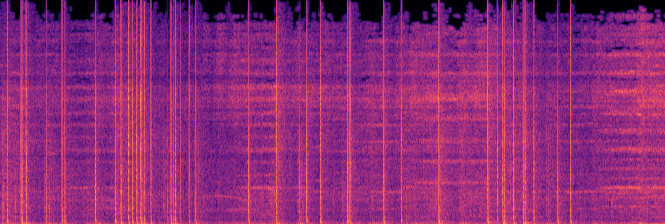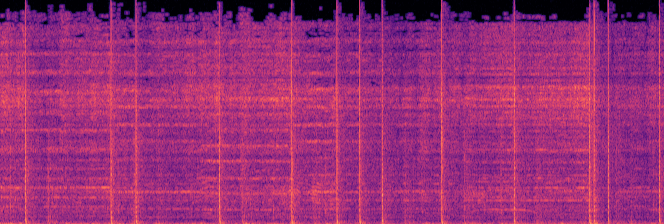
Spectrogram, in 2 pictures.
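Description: Fireworks display: aerial shells bursting in quick succession, a dense run of booms and crackles.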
